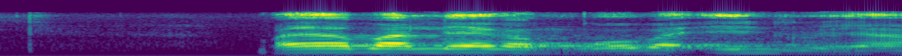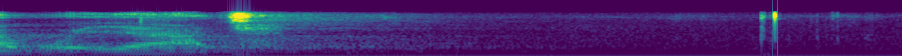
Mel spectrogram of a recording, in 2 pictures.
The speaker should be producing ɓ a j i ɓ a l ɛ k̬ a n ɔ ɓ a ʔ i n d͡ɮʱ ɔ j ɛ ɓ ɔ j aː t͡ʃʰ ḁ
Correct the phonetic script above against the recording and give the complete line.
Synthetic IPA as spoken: ɓ a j a ɓ a l ɛ k̬ a ŋ ɔ ɓ a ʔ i n d͡ɮʱ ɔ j a ɓ ɔ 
